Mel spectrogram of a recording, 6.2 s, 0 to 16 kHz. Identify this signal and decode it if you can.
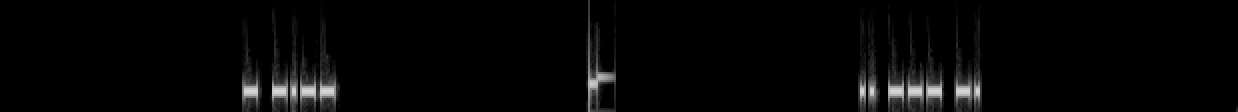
Morse code, heard as a keyed tone, about 48 wpm, 690 Hz. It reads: TY ION
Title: Prefixes and Suffixes 50wpm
